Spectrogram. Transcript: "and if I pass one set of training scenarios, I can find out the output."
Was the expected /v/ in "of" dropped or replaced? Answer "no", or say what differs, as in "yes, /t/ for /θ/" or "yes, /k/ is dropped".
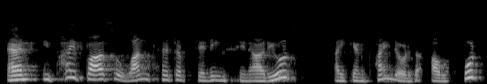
yes, /p/ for /v/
